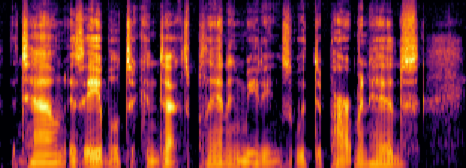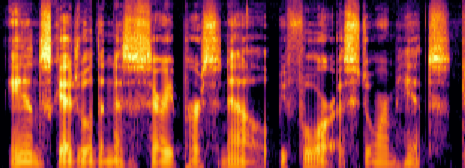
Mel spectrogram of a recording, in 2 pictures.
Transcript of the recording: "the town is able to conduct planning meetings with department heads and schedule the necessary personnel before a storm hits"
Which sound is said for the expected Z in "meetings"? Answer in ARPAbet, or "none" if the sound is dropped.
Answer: Z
